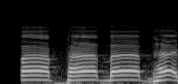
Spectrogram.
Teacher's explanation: देखो होंठ दोनों आपस में मिल रहे हैं, इन्हें औष्ठ्य बोलते हैं।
